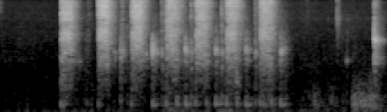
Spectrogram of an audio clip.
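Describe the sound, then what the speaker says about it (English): An e.l.f. mattifying makeup setting spray is pumped about eight times in a quick, even rhythm of short hissing bursts, close and fairly soft in a quiet room. "Oh, some setting spray. This is a different one, this one's e.l.f., but it's still mattifying"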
